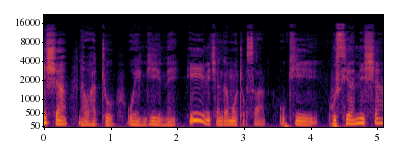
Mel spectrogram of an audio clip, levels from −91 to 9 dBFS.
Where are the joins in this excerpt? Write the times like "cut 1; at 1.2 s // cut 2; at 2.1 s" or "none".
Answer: cut 1; at 3.0 s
